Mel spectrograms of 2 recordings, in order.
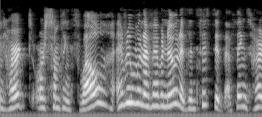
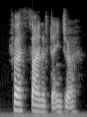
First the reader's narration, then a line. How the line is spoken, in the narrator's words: Rodney mutters darkly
